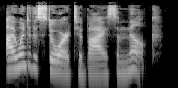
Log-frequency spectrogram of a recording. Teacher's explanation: The stressed words are went store, buy milk. The other words are faster and softer. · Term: stress-timed language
